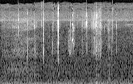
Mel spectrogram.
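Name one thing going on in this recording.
Scissors snip through fish.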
